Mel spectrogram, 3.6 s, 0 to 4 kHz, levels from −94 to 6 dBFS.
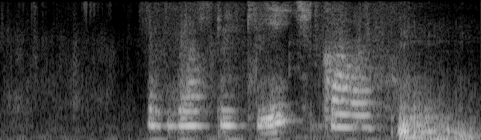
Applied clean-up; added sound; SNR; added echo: neural separator model SepFormer DNS4.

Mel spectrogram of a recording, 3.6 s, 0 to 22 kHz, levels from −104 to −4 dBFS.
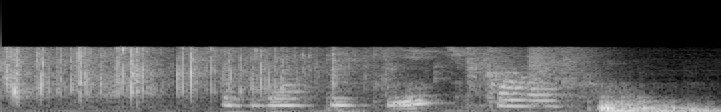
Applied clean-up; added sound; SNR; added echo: none; Crushing; 4 dB; reverberation time 0.3 s.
